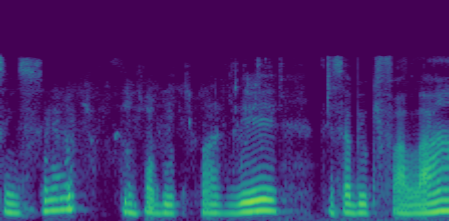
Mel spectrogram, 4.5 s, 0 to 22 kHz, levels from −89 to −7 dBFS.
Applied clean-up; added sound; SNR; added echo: neural mask model Resemble Enhance denoiser.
